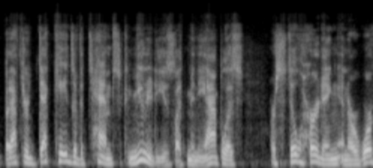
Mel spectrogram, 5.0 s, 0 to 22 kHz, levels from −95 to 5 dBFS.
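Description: A call bitrate drop runs from 2.39 s to 4.19 s, just after "decades of attempts communities". The encoder, forced onto far fewer bits, which fits a fall from 32 to 18 kbps, codes the speech coarsely, leaving it rough and watery for about 1.2 s at worst.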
